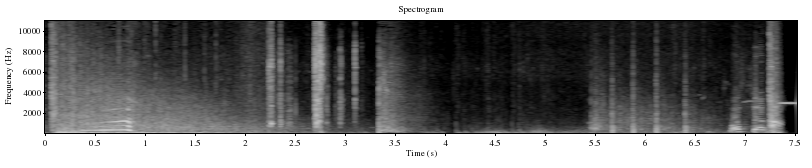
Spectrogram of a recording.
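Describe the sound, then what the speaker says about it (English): Sharp broadband blasts from a grenade and gunfire in a Rising Storm-style multiplayer shooter, several bursts scattered over the clip with a loud opening stretch, mixed under radio chatter and occasional voices. "Grenade!"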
